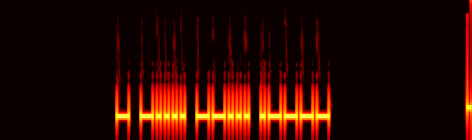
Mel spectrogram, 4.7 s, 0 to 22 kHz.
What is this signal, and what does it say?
Morse code, heard as a keyed tone, about 30 wpm, 700 Hz. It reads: T671
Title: Numbers - Contest Style - 4-Digit 30wpm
